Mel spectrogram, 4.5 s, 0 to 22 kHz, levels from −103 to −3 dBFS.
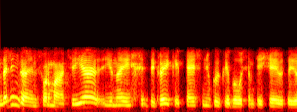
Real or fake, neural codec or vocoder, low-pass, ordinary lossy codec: real; none; 3.6 kHz; Opus, 32 kbps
